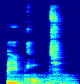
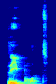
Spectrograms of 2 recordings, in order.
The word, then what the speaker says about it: Qliphoth: It's definitely Klee. What is off? Off? Is it like a silent H or no? We'll see if we can Google it quickly just before we get in. How to pronounce the... Okay, it's one of the first results that come up. What the fuck is this? Qliphoth. So it's apparently a silent H, it looks like.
